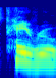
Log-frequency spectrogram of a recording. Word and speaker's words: Peyroux: I think it's Peyroux is the way to say it.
